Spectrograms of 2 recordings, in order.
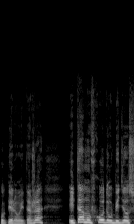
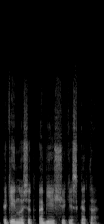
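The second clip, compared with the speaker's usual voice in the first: usual speaking voice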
